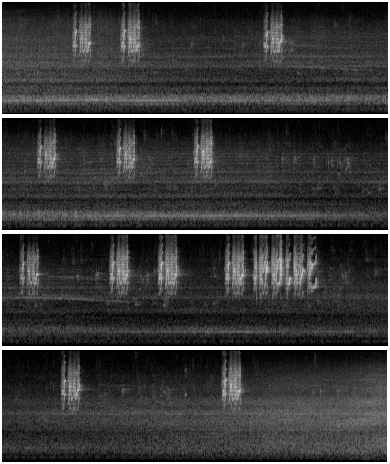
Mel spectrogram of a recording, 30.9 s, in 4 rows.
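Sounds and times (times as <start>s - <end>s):
low hum: 0.0s - 30.8s
barn swallow chirping: 1.4s - 1.8s, 2.4s - 2.8s, 5.2s - 5.9s, 8.4s - 9.0s, 9.9s - 10.7s, 11.4s - 12.0s, 15.8s - 16.3s, 17.3s - 23.0s, 24.3s - 24.9s, 25.5s - 28.0s.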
